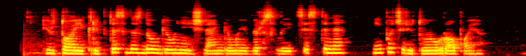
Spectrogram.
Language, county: Lithuanian, Utena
